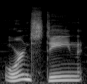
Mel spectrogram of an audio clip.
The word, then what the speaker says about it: Ornstein: this was on there is orange Dean and SMO is how you pronounce it sorry quarantine and thank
